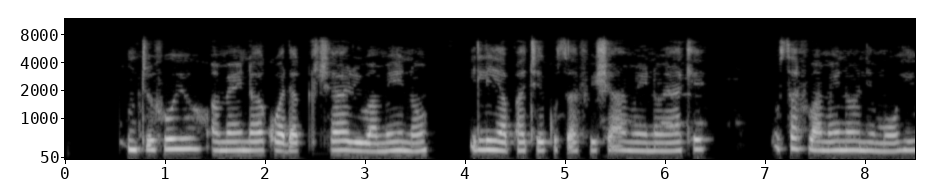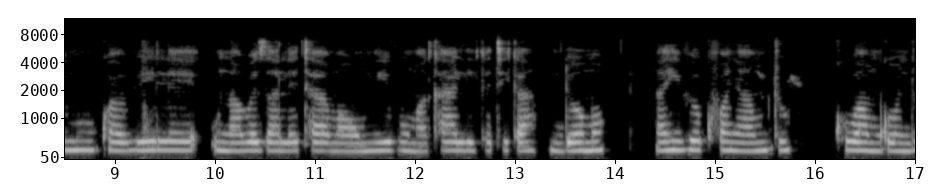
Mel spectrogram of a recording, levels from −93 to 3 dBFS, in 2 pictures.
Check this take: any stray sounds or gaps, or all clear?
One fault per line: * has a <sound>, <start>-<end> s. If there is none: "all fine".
all fine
